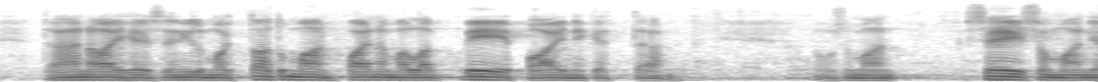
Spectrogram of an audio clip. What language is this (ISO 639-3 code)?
fin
